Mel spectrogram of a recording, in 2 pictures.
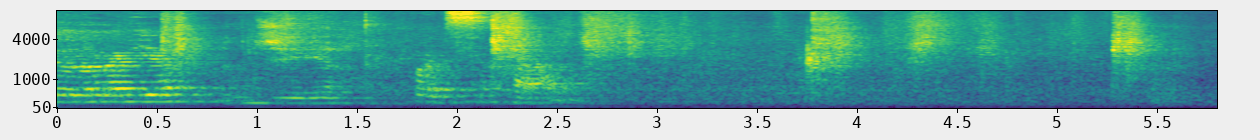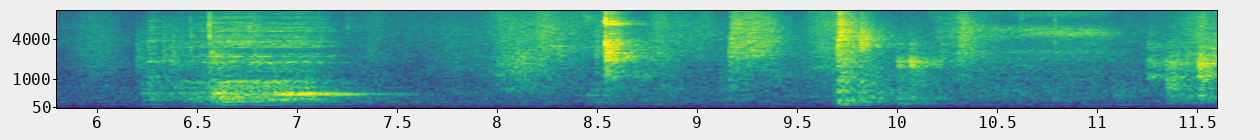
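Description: A walking cane taps on the floor.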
